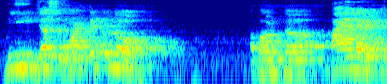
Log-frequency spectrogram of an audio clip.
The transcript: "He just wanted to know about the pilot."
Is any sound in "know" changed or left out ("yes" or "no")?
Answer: yes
